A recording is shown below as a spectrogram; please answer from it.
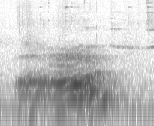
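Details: Kingsley, an Italian Spinone dog, talking: a single drawn-out, tonal moaning vocalization that swells and bends slightly upward, then eases down and fades over about a second and a half, against a quiet background.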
